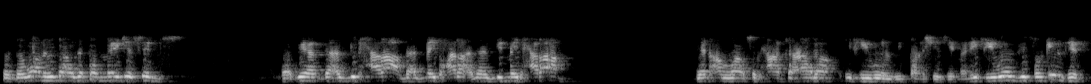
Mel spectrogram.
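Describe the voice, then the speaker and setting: This Islamic lesson features a man reading Arabic passages and explaining them in English, stressing his points by repeating phrases. His voice is on the high side and steady, with a brisk pace, heard through tinny, radio-style lecture audio resembling a phone.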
